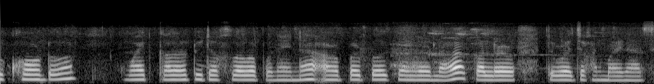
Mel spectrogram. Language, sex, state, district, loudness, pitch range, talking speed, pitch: Nagamese, male, Nagaland, Kohima, -18 LUFS, 200-220 Hz, 175 wpm, 215 Hz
